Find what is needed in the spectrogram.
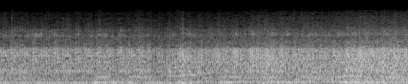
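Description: A steady engine sound like a heavy vehicle idling: a low rumble under a dense, gritty noise, growing slightly louder toward the end.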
